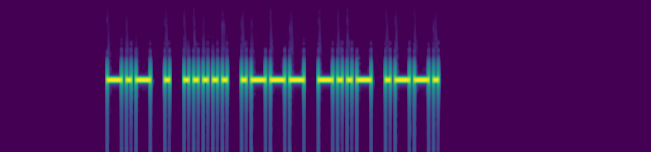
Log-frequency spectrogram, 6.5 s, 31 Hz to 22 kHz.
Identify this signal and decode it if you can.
Morse code, heard as a keyed tone, about 25 wpm, 700 Hz. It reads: KE5JXP
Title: USA Call Signs 25wpm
